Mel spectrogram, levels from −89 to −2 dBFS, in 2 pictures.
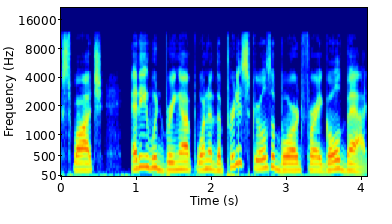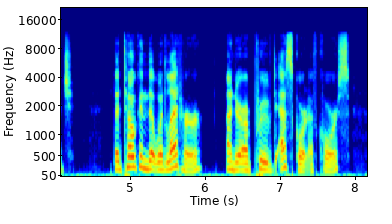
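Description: At about 2.33 s the speech is broken by a short glitch lasting roughly 30 ms, until about 2.36 s, before the audio carries on. This is damaged data in a compressed stream: some of the encoded file at that point was wrong, so the decoder misread or rejected those frames, lost its place in the bitstream and had to hunt for the next valid frame header.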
